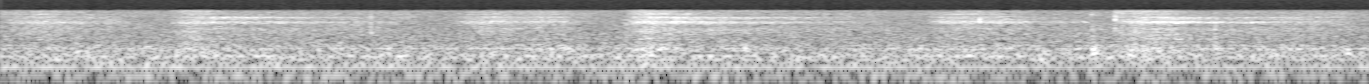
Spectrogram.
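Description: Faint scraping strokes of a small hand carving tool on a piece of wooden tongue depressor, several short strokes about a second apart, over a low steady hum.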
